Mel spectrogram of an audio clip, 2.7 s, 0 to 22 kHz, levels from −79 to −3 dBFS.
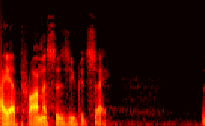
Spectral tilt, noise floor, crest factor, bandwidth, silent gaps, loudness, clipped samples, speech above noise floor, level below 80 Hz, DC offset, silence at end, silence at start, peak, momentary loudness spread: -6 dB/octave; -67 dBFS; 22 dB; 14.5 kHz; none; -32 LUFS; under 0.1%; 37 dB; -48 dBFS; under 0.1%; 0 s; 0 s; -10 dBFS; 11 LU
